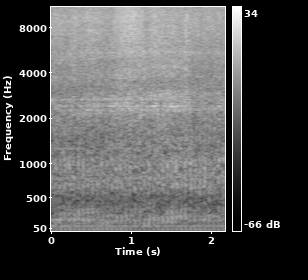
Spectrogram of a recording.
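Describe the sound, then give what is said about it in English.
An aircraft with tilting rotors takes off, giving a loud, continuous roar with a fast rhythmic rotor throb that holds steady throughout and no talk over it. “He's ready for takeoff. The crew chief is getting his gear up to get in the airplane.”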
